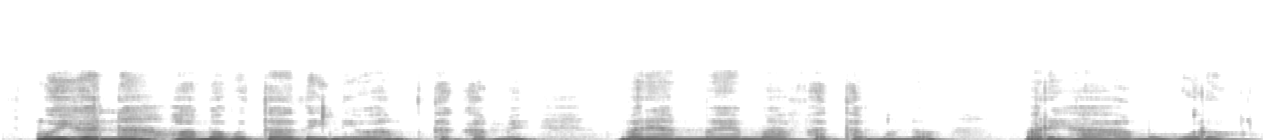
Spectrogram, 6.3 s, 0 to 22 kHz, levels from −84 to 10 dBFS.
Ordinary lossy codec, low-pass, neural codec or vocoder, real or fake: MP3, 96 kbps; 10.8 kHz; none; real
